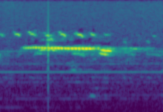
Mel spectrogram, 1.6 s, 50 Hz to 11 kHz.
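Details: A distant brubru, a small black-and-white bird with orange flank streaks, gives its high, ringing trill of rapid pulses lasting about a second, like a far-off telephone, with a single sharp click partway through, at a waterhole on 31 October 2023.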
